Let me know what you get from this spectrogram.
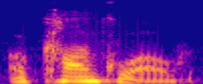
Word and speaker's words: Okonkwo: I'm not going to pronounce his first name, but it's Okwunu. – Okonkwo. – Okonkwo? – Yes.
